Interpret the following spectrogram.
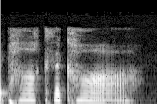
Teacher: we don't have post vocalic R so you might say park the car in British English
